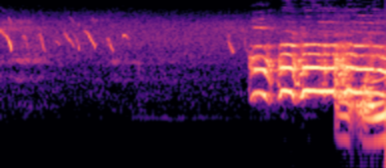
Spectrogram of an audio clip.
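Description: A young rooster with a growing comb crows loudly and close, a full harmonic call filling the second half, after a stretch of soft, high chick peeps.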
